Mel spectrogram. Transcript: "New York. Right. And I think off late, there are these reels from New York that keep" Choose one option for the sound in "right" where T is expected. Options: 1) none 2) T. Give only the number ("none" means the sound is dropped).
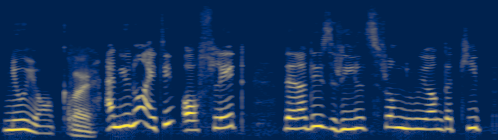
1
